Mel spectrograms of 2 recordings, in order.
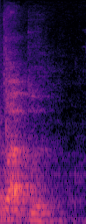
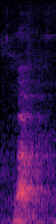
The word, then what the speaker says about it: guapu: peculiaridad al idioma, porque donde esté se pronuncia U siempre, al principio, en el medio y al final es U. Y cultural. Guapu.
